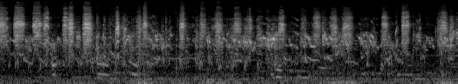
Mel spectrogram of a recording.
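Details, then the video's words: Budgerigars chirping as a flock: dense, rapid, overlapping chatter of short buzzy and squeaky notes, with scattered high sharp chirps, running continuously without pause. "Budgie Parrots Budgie Parrots Chirping sounds"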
